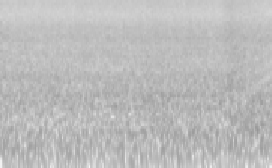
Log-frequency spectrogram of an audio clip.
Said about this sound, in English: Hold on, I'm going to open the door so you hear how loud the ocean is. Again, not sound effects. This is how loud the ocean is from where we are.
